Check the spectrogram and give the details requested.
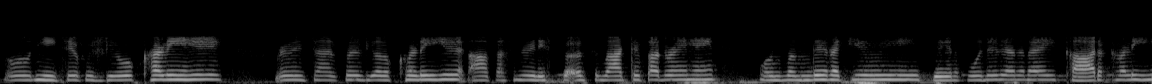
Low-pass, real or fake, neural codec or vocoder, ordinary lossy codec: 3.6 kHz; fake; codec, 16 kHz, 0.5 kbps, X-Codec, HuBERT features, trained on general audio; none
